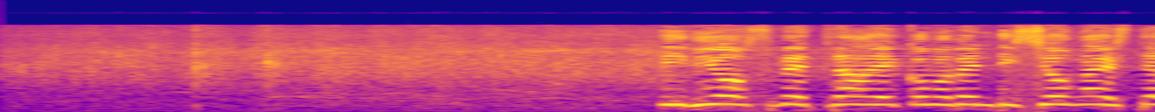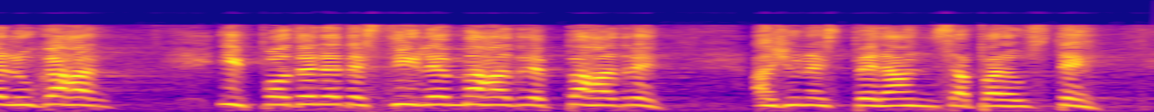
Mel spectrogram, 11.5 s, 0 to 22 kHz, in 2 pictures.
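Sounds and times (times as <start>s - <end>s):
crowd at a religious service applauding: 0.0s - 5.2s
speech: 3.3s - 11.4s.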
